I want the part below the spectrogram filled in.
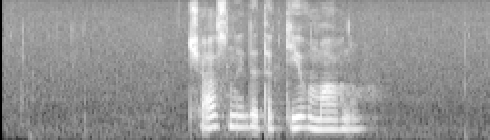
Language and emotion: Russian, neutral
